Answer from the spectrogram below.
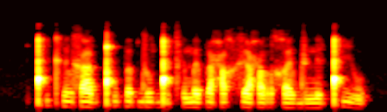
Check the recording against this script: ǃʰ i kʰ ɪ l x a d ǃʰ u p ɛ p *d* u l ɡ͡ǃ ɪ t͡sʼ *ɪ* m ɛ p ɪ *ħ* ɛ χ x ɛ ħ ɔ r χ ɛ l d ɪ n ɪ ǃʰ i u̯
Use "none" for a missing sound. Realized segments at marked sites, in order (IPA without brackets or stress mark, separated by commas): d, ɪ, ħ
